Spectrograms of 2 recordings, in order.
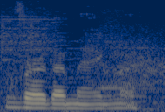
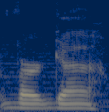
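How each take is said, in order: First: The middle consonant is not a G sound. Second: The middle consonant is a G sound. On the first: The speaker calls it right. "I've been mispronouncing it. It's, it's Verdia Magma, or Verda Magma" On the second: The speaker calls it wrong. "Not Verga with a G"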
